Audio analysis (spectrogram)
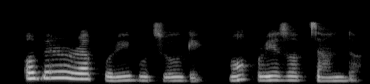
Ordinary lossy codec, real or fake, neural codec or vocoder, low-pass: none; fake; codec, 24 kHz, 0.5 kbps, DualCodec; 7.2 kHz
